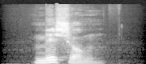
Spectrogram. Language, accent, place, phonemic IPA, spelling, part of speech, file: German, Germany, Berlin, /ˈmɪʃʊŋ/, Mischung, noun, De-Mischung.ogg
- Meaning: 1. mix, mixture 2. shuffle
